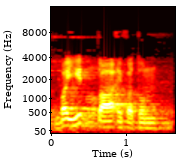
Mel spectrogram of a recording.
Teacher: ایک قرأت تو یہ ہے کہ بیتا کی تا طا میں مدغم ہے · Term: ادغام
